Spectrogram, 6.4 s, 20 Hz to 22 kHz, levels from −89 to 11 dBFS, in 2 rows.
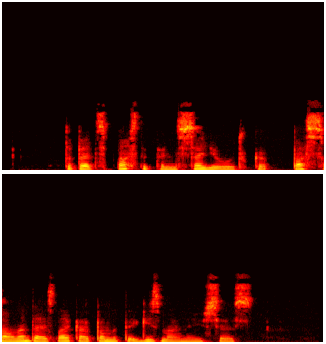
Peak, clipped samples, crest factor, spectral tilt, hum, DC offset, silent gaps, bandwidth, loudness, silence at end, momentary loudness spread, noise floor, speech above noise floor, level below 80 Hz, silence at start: -10 dBFS; under 0.1%; 18 dB; -4.5 dB/octave; none; under 0.1%; none; 9 kHz; -29 LUFS; 0.7 s; 11 LU; -76 dBFS; 48 dB; -70 dBFS; 0.65 s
